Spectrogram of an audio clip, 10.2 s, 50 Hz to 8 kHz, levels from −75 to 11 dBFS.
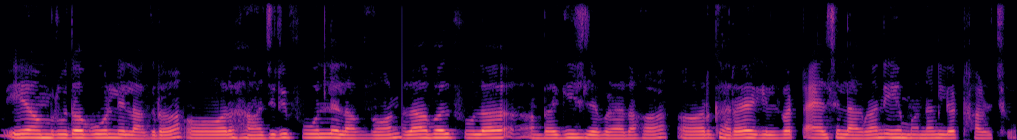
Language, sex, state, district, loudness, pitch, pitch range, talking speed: Hindi, female, Uttarakhand, Uttarkashi, -16 LUFS, 195 Hz, 185-205 Hz, 160 wpm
